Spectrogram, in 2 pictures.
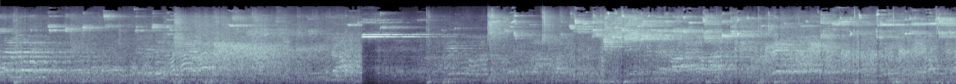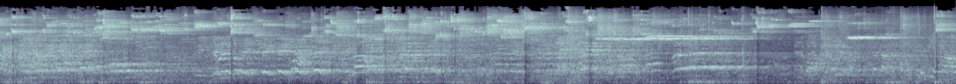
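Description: Basketball bouncing on a wooden gym court during play, with players' voices calling out, echoing in a large sports hall.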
